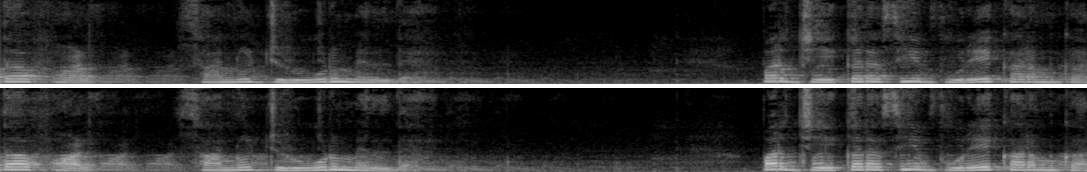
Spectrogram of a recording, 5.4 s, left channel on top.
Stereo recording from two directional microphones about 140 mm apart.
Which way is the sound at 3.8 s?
30° left (ahead or behind).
